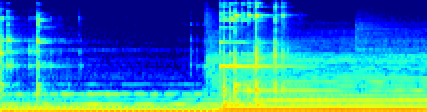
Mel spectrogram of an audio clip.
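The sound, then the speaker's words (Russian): A bright glass clink rings out about halfway through as whiskey is poured into a glass in an apartment, over a steady low tonal drone. No one speaks. “я наблюдал, как Сибил, босая, ходит по квартире и наливает виски”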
